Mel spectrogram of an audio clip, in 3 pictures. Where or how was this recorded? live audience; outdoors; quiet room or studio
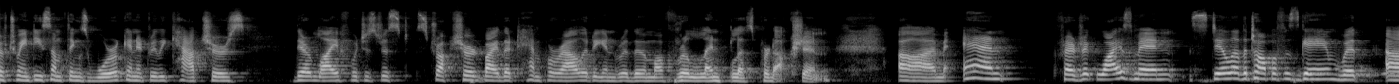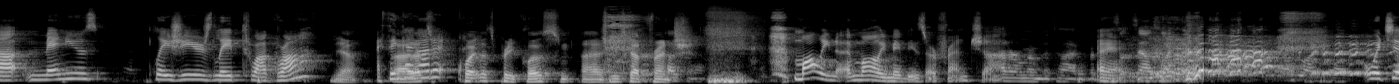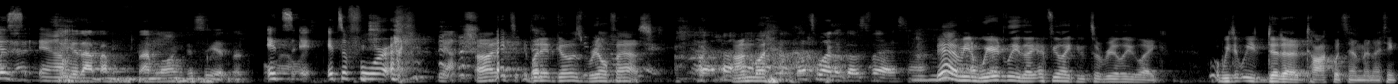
live audience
